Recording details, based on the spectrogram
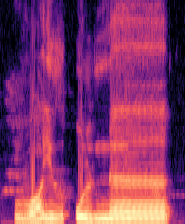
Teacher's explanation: لام کو قاف کے ساتھ ملائیں گے اور قاف حروف مستعلیہ کا حرف ہے، اس کو پر یعنی موٹا کر کے پڑھیں گے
